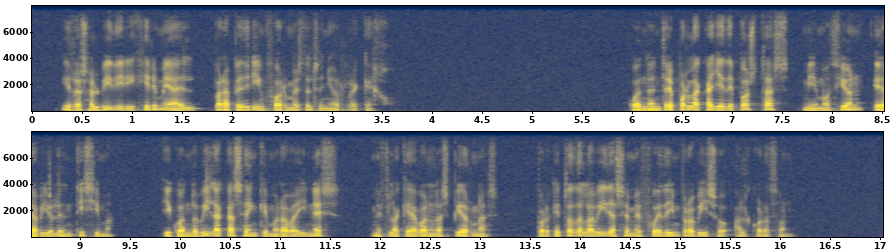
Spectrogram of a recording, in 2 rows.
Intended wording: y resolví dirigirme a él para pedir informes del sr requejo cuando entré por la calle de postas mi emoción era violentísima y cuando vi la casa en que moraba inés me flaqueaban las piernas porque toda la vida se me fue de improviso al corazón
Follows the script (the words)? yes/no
yes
